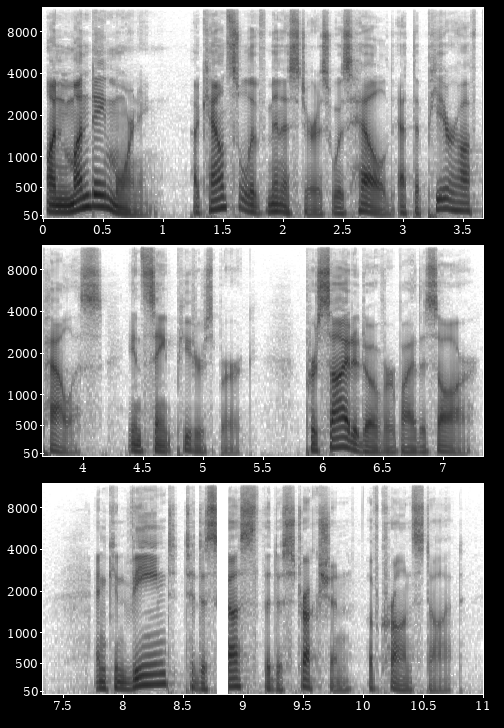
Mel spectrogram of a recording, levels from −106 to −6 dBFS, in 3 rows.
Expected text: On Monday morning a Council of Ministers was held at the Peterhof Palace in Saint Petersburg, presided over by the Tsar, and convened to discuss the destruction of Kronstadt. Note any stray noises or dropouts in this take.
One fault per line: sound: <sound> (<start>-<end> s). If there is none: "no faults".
sound: dropout (8.8-8.9 s)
